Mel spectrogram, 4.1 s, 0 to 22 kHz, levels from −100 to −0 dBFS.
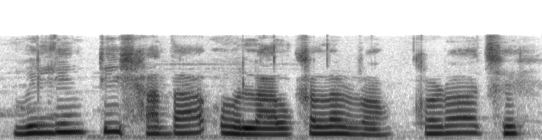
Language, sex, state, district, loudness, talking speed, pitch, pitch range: Bengali, male, West Bengal, Cooch Behar, -15 LUFS, 120 wpm, 200 Hz, 185-210 Hz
